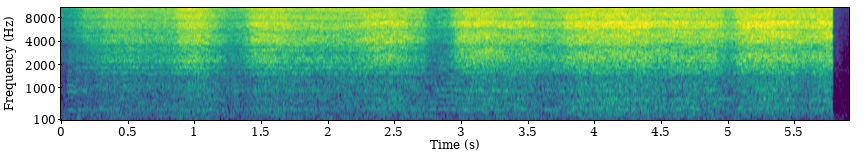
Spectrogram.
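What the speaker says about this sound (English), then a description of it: "What do you think bug spray's for?" Bug spray hisses loudly and close in a few long, steady bursts with brief pauses between them, ending abruptly.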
